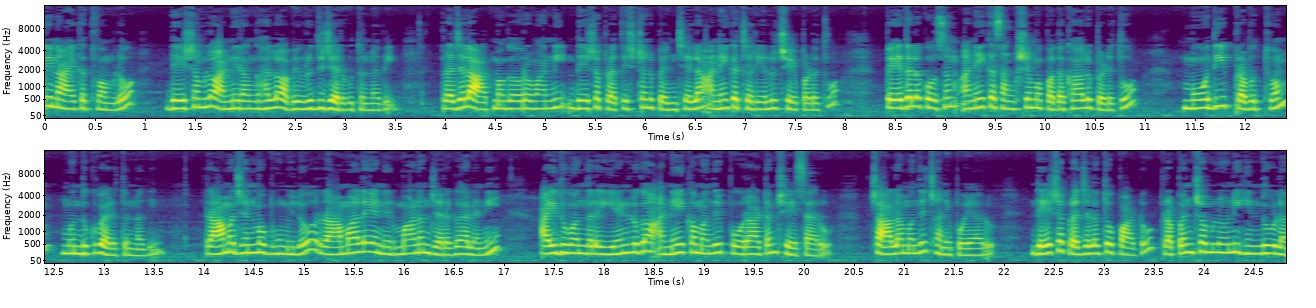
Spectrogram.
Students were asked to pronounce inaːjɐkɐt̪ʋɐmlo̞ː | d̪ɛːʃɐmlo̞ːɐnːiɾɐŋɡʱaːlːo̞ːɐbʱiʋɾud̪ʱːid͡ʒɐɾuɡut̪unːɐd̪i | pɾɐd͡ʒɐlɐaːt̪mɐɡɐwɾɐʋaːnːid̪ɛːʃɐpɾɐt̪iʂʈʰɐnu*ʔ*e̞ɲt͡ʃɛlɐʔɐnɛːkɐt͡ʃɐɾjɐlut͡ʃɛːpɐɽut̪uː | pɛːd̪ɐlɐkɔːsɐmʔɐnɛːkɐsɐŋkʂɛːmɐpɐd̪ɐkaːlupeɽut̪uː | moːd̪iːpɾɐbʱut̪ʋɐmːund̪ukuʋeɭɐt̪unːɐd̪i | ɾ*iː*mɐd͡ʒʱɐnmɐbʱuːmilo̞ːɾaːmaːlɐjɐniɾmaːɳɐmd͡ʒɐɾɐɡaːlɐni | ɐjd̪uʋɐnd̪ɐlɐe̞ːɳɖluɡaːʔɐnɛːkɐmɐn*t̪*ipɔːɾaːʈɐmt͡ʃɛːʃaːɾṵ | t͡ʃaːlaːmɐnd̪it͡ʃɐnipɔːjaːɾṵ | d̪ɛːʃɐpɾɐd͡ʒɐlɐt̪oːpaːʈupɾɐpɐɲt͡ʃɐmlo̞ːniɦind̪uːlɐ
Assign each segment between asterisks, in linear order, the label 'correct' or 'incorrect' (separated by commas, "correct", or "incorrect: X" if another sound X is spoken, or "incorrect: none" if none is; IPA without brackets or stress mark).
incorrect: p, incorrect: aː, incorrect: d̪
